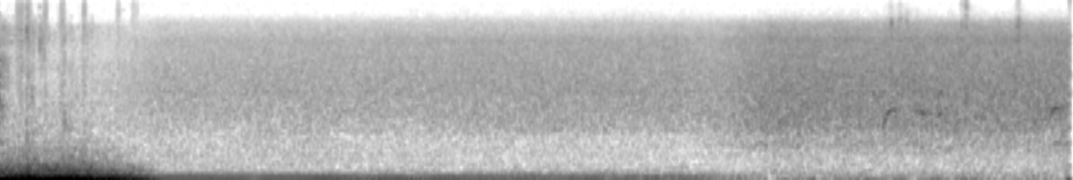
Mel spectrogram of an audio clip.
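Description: Car road rumble heard from inside the cabin while driving, cutting off about a second and a half in. A faint steady low hum follows and fades away, leaving quiet outdoor background.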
